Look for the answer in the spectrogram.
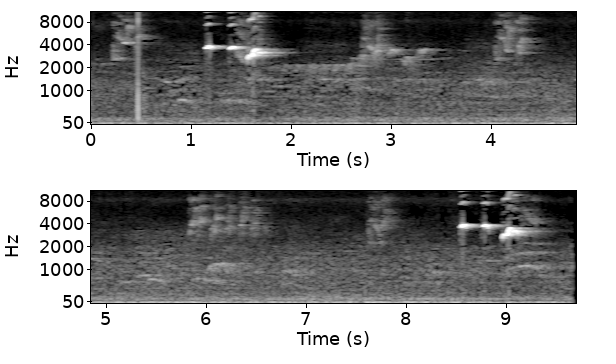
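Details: Caged black-capped bulbul (kutilang emas), a favourite master bird for training magpie-robins, sings two clear whistled phrases, high then falling, about seven seconds apart. Softer chirps and scratchy notes fill the gap between them.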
